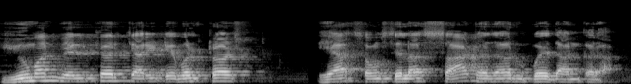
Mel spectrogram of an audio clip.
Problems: constant background noise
